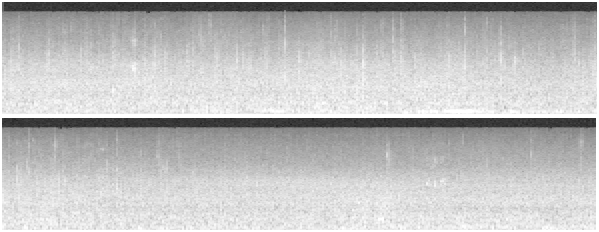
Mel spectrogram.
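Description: Steady hiss of heavy rain, with a few faint small clicks of steel tweezers on the watch movement's parts.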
